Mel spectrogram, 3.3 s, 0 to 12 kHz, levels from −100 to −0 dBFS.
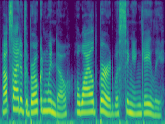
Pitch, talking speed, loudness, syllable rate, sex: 220 Hz, 200 wpm, -15 LUFS, 5.4 syllables/s, female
